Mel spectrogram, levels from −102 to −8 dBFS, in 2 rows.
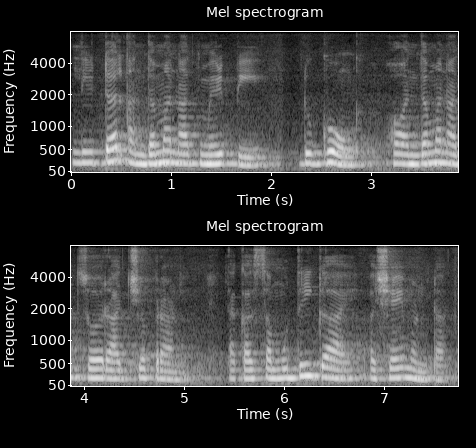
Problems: constant background noise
